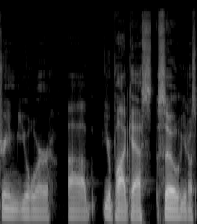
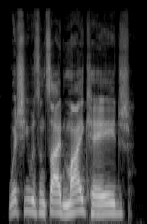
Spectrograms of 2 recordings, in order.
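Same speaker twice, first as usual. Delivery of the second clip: put-on high, gushing, smitten teen voice. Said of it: "I would have been writing a Zanga".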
